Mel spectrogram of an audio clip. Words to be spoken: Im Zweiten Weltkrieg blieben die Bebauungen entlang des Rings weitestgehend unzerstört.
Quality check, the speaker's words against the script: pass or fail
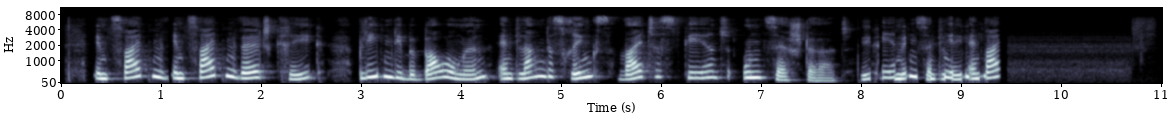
fail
